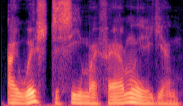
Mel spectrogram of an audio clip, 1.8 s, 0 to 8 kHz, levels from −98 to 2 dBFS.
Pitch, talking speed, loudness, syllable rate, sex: 95 Hz, 230 wpm, -17 LUFS, 6.0 syllables/s, male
